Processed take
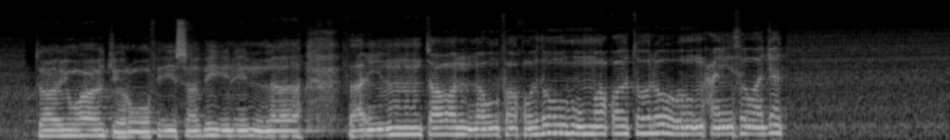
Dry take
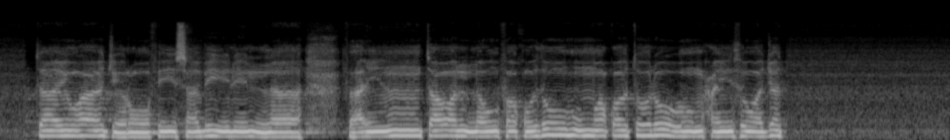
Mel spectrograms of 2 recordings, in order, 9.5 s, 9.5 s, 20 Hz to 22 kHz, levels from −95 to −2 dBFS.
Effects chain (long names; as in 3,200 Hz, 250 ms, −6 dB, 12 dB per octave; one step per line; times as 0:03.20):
pitch glide at a constant tempo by +8.5 semitones starting unshifted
